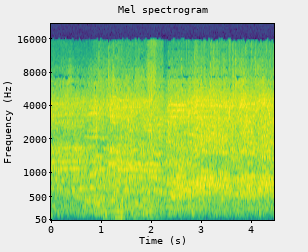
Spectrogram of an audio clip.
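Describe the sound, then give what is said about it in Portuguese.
A large organized crowd of supporters of federal deputy Baleia Rossi cheers and shouts together at the signing of the PEC, a dense, steady roar of many voices that stays loud for the whole stretch, swelling slightly near the end. “Tá aí com torcida organizada, Baleia, tá aqui.”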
